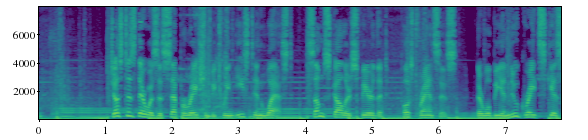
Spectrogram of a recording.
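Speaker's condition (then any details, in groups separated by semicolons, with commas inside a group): No condition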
